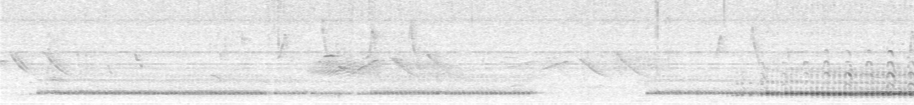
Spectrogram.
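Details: A frog chorus during the breeding and courtship period: continuous mid-pitched trilling from several callers, a short gap around six seconds, then a louder trill returns, over a faint steady low drone.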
